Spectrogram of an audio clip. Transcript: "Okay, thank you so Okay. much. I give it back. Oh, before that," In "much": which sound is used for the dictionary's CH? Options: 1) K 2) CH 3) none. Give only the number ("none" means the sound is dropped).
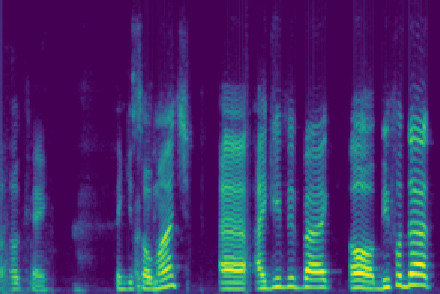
3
